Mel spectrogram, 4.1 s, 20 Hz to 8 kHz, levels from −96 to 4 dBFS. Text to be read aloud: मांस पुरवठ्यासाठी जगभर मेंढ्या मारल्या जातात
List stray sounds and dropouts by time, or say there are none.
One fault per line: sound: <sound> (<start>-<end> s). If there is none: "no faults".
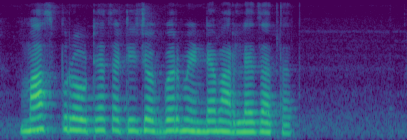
no faults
